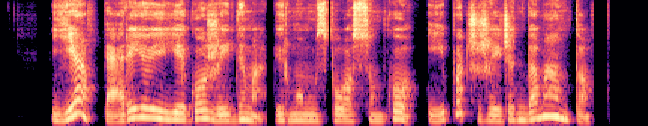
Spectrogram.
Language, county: Lithuanian, Marijampolė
